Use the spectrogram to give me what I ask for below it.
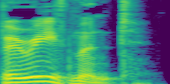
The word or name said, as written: bereavement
